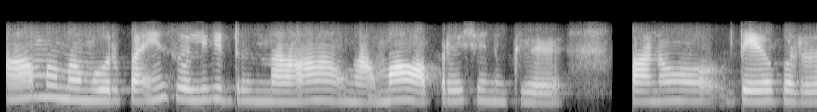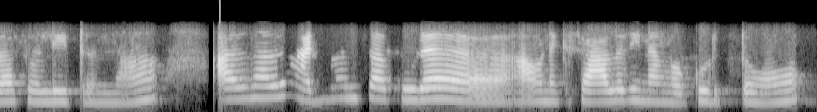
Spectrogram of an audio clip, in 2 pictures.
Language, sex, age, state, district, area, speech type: Tamil, female, 18-30, Tamil Nadu, Madurai, urban, conversation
